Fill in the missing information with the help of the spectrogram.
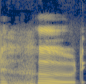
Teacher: the tongue has pulled back away from the front a little the tip has and the back of the tongue the bulk · back away from the front a little the tip has and the back of the tongue the bulk of the tongue has really raised to the back of the mouth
